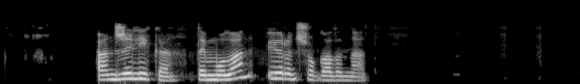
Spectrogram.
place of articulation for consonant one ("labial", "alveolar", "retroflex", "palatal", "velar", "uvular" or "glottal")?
alveolar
